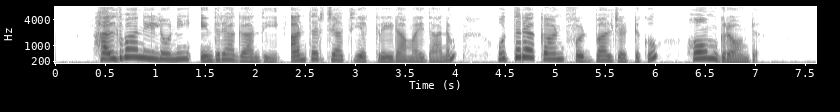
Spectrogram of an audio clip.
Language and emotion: Telugu, neutral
